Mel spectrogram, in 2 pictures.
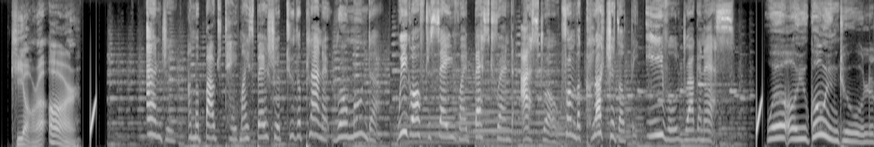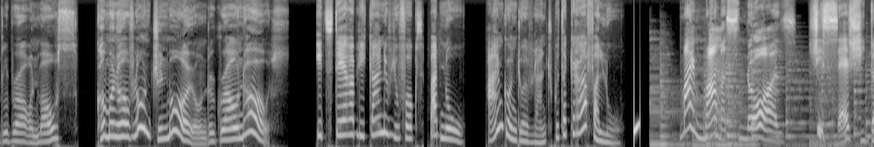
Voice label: Varied Voice Characters

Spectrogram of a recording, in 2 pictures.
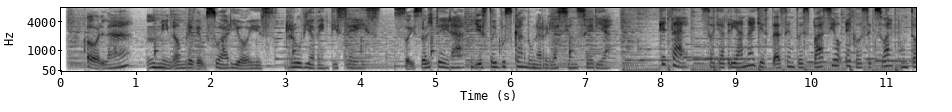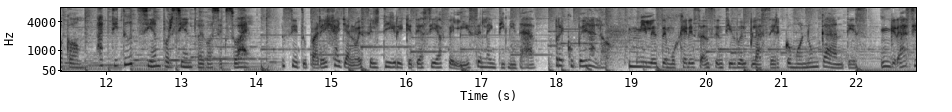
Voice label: Sexy Spanish

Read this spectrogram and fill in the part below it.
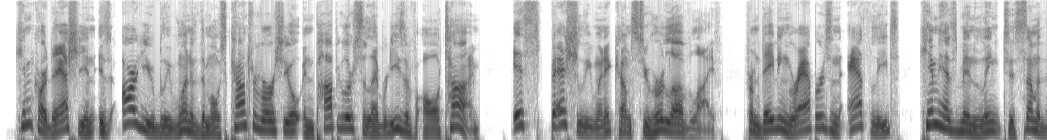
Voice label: studio sample

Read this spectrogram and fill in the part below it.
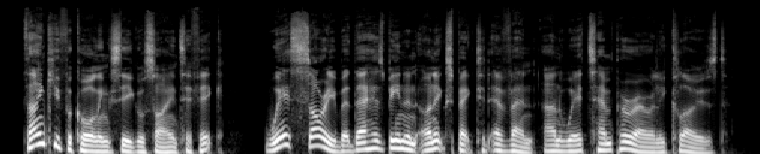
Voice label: phone

